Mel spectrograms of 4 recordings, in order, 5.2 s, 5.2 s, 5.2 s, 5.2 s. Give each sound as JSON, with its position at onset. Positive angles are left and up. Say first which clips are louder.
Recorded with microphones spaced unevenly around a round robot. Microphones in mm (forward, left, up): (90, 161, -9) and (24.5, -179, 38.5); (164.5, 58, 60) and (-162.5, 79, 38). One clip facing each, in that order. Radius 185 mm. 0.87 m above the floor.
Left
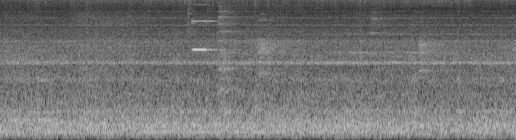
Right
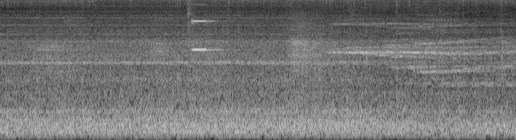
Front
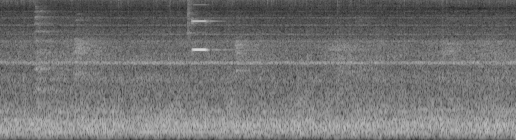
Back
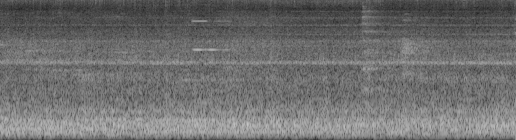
{"t": 1.9, "sound": "a sliding door", "louder": "even, back 1 dB", "azimuth_deg": -15, "distance_m": 0.5}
